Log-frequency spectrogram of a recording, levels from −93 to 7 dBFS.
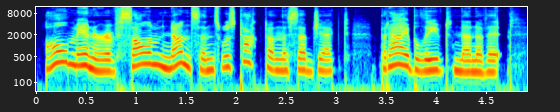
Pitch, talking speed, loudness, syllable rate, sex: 250 Hz, 195 wpm, -16 LUFS, 5.8 syllables/s, female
